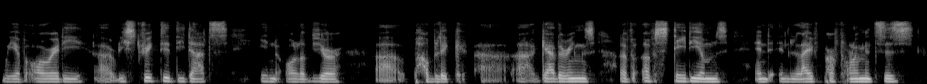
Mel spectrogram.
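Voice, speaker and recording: A scheming, self-important cat acted by a man speaks in a monotone, choosing each word with halting pomp. It is an improvised comedy interview on a dry, slightly muffled recording. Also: medium pitch, no room sound. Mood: pompous, scheming. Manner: halting, pompous, deliberate.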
